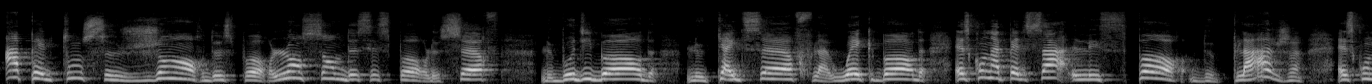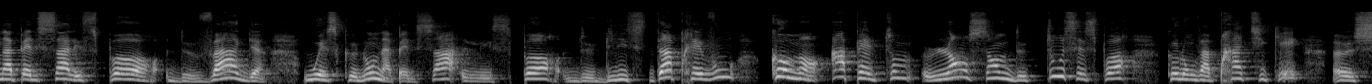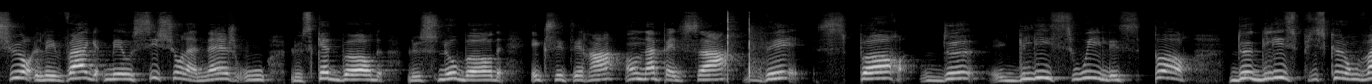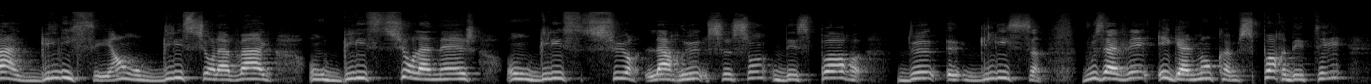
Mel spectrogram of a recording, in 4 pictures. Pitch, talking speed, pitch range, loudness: 240 Hz, 125 wpm, 205-275 Hz, -22 LUFS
